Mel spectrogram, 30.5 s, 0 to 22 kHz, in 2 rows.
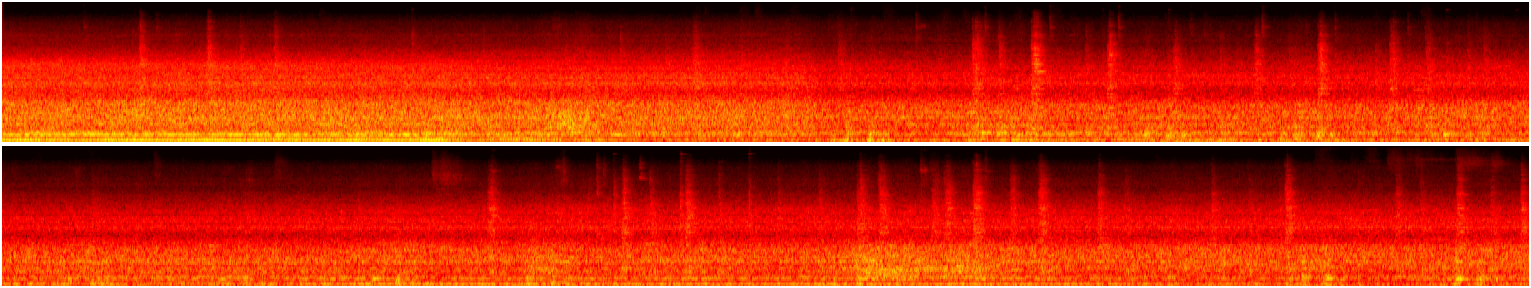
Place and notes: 內獅村, Shihzih Township - Chu-Kuang Express
Chu-Kuang Express, Train in the mountains, Inside the train
Zoom H2n MS+XY
Pingtung County, Shi-Zi Township, 屏147-1鄉道, September 2014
